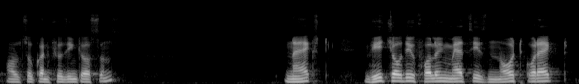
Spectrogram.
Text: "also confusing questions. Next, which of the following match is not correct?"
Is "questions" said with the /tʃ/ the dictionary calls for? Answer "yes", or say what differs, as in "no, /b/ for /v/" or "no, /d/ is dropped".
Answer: no, /tʃ/ is dropped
